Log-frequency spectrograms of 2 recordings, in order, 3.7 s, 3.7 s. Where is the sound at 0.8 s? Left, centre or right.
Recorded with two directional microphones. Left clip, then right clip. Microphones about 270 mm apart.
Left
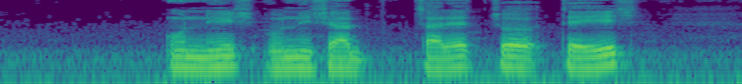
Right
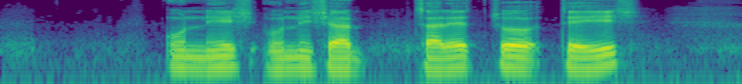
Right.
